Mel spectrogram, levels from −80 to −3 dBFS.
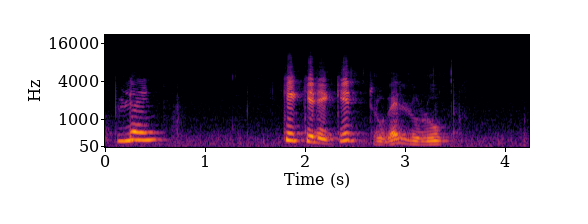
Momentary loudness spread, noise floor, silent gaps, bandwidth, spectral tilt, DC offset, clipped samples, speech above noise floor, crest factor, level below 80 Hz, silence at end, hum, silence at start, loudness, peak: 8 LU; -54 dBFS; none; 10.5 kHz; -6 dB/octave; under 0.1%; under 0.1%; 27 dB; 18 dB; -62 dBFS; 0.65 s; none; 0 s; -28 LUFS; -12 dBFS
